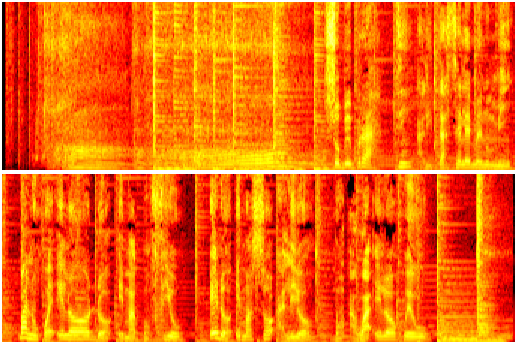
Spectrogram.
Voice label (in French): CODE DE ROUTE FON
